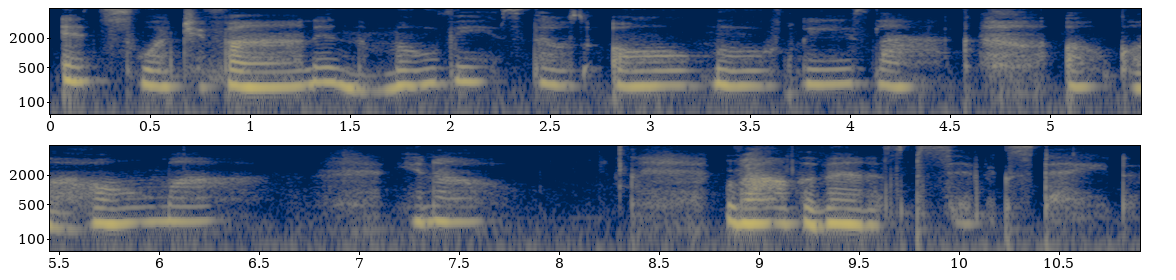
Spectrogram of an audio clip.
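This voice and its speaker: A woman voicing a genteel Southern belle with an American Southern accent, whispering softly with endearments. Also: fairly high pitch, little pitch movement, slow pace, slightly rough. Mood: soothing. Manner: soft whisper, endearments like darling. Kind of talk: ASMR accent roleplay.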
